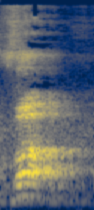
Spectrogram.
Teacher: व दांत और ओष्ठ दोनों क्या होते हैं, शामिल होते हैं। दंत प्लस ओष्ठ, क्या नाम पड़ा, दंतोष्ठीय।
